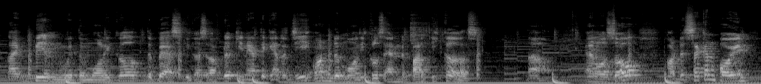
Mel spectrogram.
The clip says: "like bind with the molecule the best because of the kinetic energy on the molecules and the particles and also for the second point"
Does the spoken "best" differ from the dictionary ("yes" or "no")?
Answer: no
